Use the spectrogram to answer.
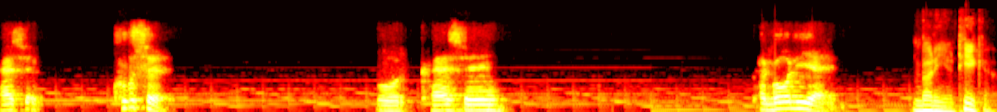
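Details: Participant in an online stammering-improvement class, speaking Hindi; stuttering.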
